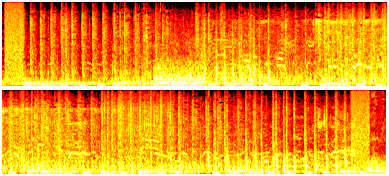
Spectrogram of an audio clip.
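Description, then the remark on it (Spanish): Heavy gunfire from an armed clash between the Sinaloa Cartel and the Jalisco New Generation Cartel in Zacatecas, Mexico, rattles almost nonstop, with rapid bursts of sharp cracking shots overlapping one another, loud and dense throughout, while indistinct voices occasionally surface beneath the shooting. “Aunque estas últimas semanas han sido las más violentas con enfrentamientos como este.”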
